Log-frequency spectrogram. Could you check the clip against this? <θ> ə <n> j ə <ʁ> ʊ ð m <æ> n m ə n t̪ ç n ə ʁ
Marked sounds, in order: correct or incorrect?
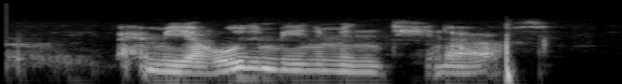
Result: incorrect: ħ, incorrect: m, correct, incorrect: i

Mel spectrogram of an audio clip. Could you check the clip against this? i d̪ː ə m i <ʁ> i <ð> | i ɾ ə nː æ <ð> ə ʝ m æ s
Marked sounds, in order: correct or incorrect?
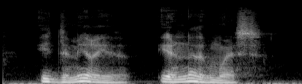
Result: correct, correct, correct

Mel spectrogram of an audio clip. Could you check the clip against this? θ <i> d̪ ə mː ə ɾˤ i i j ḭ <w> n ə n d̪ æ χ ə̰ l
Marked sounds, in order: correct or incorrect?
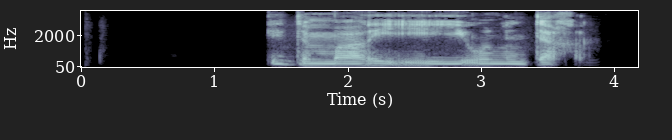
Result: correct, correct

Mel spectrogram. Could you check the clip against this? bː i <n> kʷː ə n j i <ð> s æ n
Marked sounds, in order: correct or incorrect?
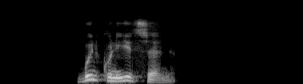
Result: correct, correct

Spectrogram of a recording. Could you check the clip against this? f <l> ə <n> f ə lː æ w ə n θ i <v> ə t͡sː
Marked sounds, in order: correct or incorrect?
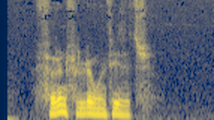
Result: incorrect: ɾ, correct, incorrect: ð

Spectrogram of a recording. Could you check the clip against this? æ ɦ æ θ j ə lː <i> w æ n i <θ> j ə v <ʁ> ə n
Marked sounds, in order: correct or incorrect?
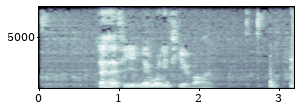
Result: incorrect: æ, correct, correct

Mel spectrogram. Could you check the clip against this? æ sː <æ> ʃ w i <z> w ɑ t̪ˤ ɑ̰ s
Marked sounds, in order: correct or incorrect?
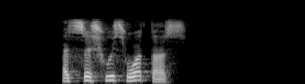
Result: correct, incorrect: s

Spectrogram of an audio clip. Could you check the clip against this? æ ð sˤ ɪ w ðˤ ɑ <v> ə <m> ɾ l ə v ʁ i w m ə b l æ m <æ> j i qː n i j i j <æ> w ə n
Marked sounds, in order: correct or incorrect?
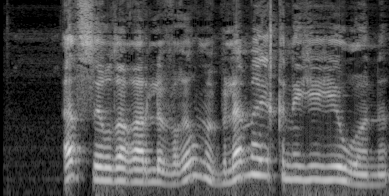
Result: incorrect: ʁ, incorrect: none, correct, incorrect: i

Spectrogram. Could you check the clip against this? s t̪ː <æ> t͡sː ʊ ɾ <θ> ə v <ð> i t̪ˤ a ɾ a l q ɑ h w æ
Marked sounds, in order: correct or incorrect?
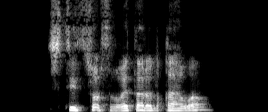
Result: incorrect: i, correct, incorrect: ʁ

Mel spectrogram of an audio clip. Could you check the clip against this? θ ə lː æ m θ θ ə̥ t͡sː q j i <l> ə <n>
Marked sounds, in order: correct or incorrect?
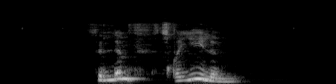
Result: correct, incorrect: m

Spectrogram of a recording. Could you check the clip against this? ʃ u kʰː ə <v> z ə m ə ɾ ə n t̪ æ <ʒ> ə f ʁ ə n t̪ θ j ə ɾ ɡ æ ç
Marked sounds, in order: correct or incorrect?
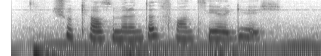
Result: incorrect: ʁ, incorrect: ð

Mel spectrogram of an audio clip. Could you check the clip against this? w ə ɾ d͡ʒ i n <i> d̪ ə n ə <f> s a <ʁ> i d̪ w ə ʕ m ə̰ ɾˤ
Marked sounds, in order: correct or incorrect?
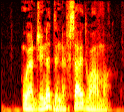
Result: incorrect: æ, correct, incorrect: ʕ

